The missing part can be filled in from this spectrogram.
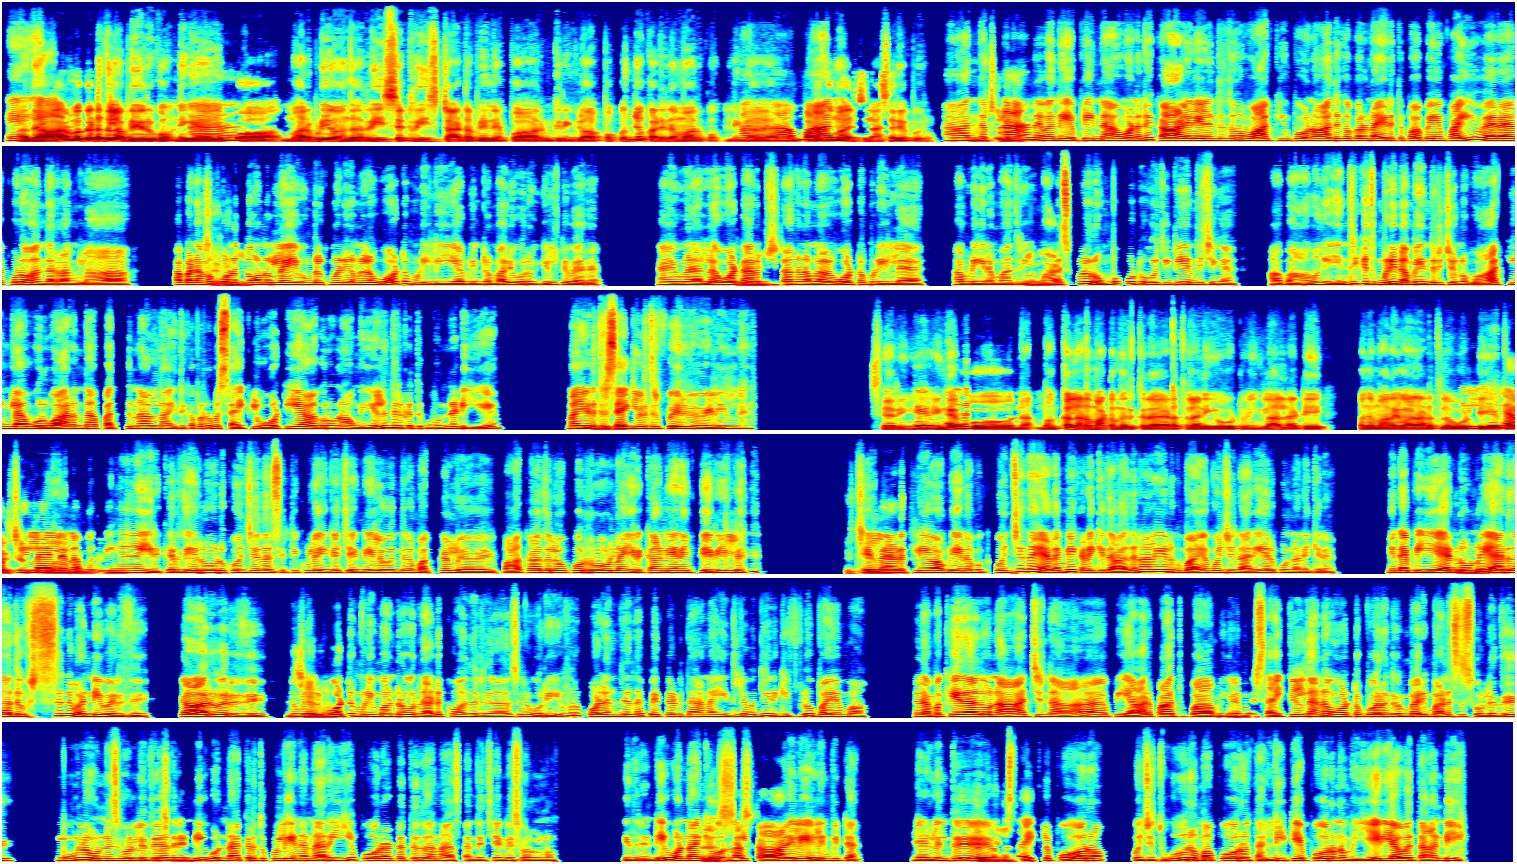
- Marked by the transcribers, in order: in English: "ரீசெட் ரீஸ்டார்ட்"; in English: "கில்ட்"; laughing while speaking: "சைக்கிள் எடுத்துகிட்டு போயிடுவேன் வெளில"; other noise; unintelligible speech; laughing while speaking: "மக்கள் பார்க்காத அளவுக்கு ஒரு ரோடுலாம் இருக்கான்னே எனக்கு தெரில"; other background noise; unintelligible speech
- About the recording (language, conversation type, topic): Tamil, podcast, ஒரு எளிய பழக்கத்தை மாற்றிய பிறகு உங்கள் வாழ்க்கை உண்மையிலேயே நல்லவிதமாக மாறிய தருணம் எது?
- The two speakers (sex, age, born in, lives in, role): female, 35-39, India, India, guest; male, 35-39, India, Finland, host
